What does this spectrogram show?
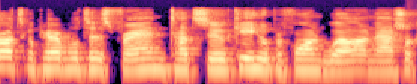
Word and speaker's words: Tatsuki: I do find it funny that you pronounced her name wrong. It's Tatsuki.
